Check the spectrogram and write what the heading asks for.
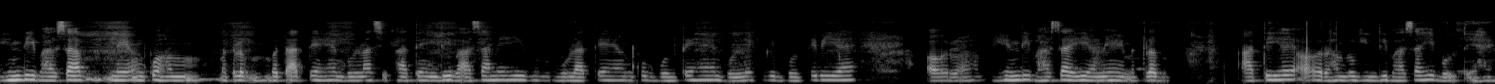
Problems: constant background noise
